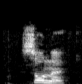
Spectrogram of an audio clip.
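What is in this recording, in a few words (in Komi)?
"суны", Komi, female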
